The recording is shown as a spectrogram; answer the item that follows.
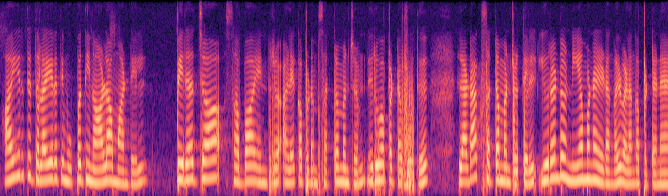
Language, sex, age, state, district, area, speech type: Tamil, female, 30-45, Tamil Nadu, Mayiladuthurai, urban, read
